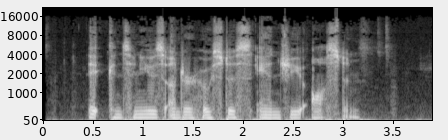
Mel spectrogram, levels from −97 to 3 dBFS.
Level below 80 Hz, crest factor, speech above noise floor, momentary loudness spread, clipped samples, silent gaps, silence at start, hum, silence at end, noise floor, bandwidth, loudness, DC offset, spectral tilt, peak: -28 dBFS; 14 dB; 25 dB; 5 LU; under 0.1%; none; 0.45 s; none; 0.1 s; -37 dBFS; 16 kHz; -11 LUFS; under 0.1%; -4 dB/octave; 0 dBFS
